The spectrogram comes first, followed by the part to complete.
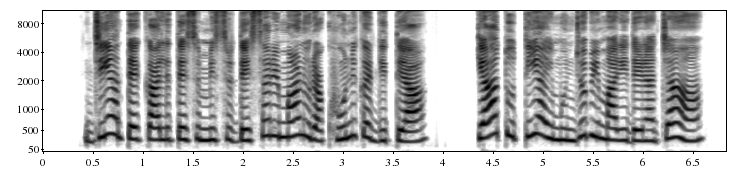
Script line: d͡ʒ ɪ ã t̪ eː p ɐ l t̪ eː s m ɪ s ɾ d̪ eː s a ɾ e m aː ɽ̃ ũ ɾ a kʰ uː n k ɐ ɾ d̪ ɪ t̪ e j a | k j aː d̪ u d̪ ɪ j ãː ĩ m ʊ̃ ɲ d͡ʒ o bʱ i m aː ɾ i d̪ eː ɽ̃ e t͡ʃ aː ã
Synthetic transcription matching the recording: d͡ʒ ɪ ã t̪ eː k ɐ l t̪ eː s m ɪ s ɾ d̪ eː s a ɾ e m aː ɽ̃ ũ ɾ a kʰ uː n k ɐ ɾ d̪ ɪ t̪ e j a | k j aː t̪ u t̪ ɪ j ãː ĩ m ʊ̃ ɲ d͡ʒ o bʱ i m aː ɾ i d̪ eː ɽ̃ a t͡ʃ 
